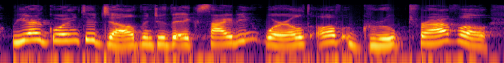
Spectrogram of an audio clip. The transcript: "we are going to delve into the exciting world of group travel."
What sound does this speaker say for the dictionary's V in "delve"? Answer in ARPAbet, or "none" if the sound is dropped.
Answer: P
